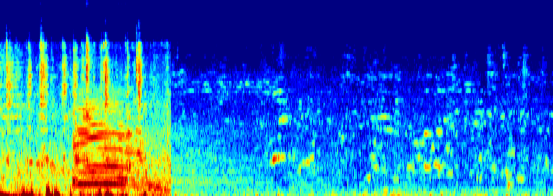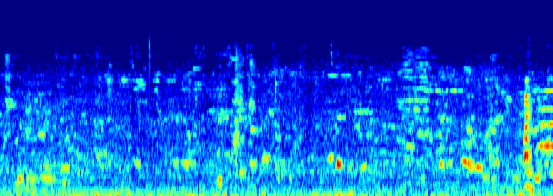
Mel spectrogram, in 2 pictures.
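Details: Cattle at the Dugdugi livestock market in Bangladesh during a busy day of buying and selling. A low, drawn-out harmonic moo lasts about two seconds at the start, then fades into a faint murmur of crowd and market noise.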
